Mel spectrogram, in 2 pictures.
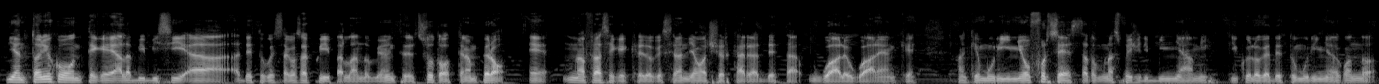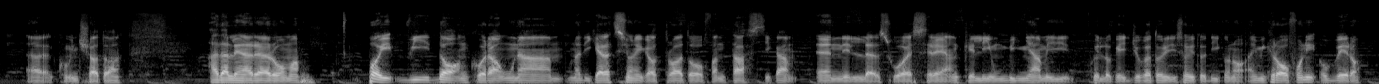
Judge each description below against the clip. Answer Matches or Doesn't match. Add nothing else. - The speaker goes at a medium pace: Doesn't match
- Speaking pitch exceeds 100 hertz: Doesn't match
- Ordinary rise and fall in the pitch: Doesn't match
